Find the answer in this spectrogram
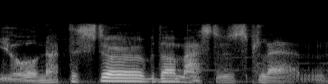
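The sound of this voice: A man puts on a character voice at a fairly low pitch and a very slow pace. Faint music plays in the background, along with some hissing.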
